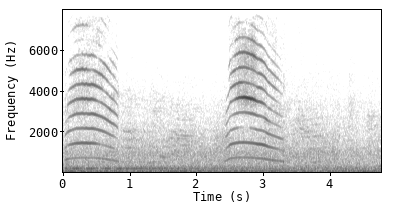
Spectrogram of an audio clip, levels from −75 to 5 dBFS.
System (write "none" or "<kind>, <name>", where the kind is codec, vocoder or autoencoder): none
